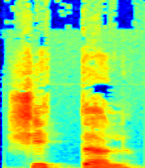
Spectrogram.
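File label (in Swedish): "kittel", Swedish; Uttal: [²tj'it:el]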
